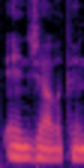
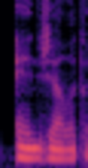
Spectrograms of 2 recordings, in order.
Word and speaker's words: Angelica: Once again, this is your girl Angelica Mackey. My handles for Twitter is at PK Mackey, Instagram at PK Mackey, and Facebook Angelica Mackey. And that's Angelica, not Angela, Angelique. Angelica, four syllables.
